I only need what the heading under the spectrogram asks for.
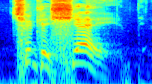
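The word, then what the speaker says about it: Chickasha: That t-shirt right back there will be up in uh Chukasha or No, it it's spelled Chugasha, but it's uh pronounced Chicochet. Touche. Yes. So, Chicochet uh will be up there at Twister Fest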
